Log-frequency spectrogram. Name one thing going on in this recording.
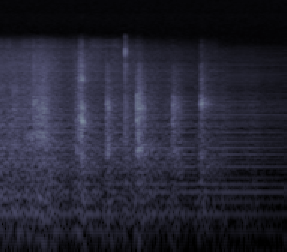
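Beads of a hanging curtain clink and rattle.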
